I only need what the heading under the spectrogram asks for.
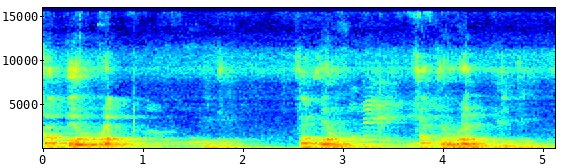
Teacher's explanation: Contoh lagi, faqul rabbukum, faqul rabbukum, maka dibaca faqur rabbukum, faqur rabbukum. Hukumnya idgham karena bertemu huruf ro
